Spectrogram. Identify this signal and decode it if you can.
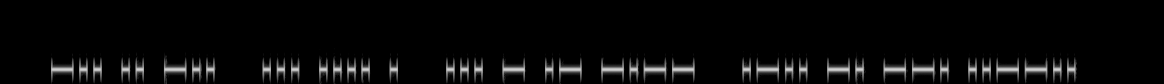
Morse code, heard as a keyed tone, about 17 wpm, 700 Hz. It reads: DID SHE STAY LNG?
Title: Sentences from Top 500 Words and Abbreviations 17wpm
